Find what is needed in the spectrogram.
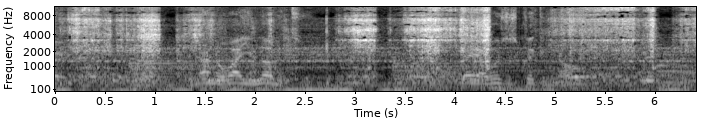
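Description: Hand-held abrasive sanding a spinning mallee burl and resin pen blank on a wood lathe: a steady, rasping rub over the lathe's low hum.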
